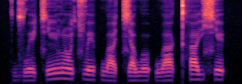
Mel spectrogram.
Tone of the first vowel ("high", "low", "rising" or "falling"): low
